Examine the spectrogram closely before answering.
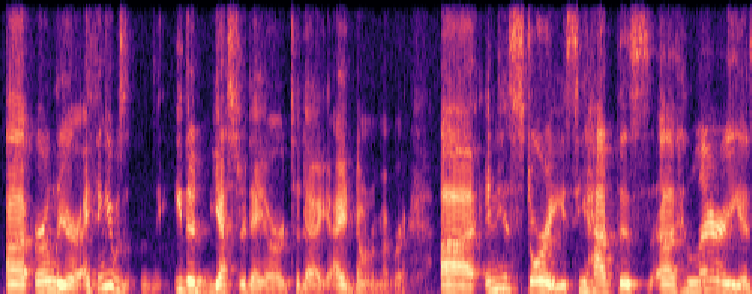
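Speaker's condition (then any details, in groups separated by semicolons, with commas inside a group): No condition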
